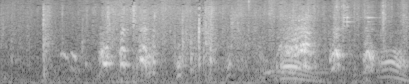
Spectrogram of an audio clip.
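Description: Chickens cluck in a henhouse in a garden, with a few short clucks and several rising and falling calls in quick, irregular succession at moderate loudness.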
